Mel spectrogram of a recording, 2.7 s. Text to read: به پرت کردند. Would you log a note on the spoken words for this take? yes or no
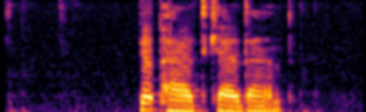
no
